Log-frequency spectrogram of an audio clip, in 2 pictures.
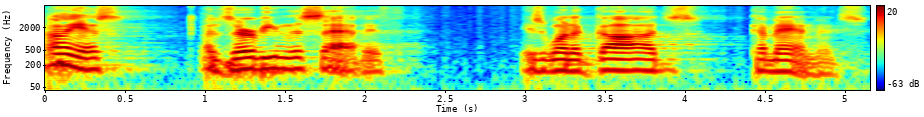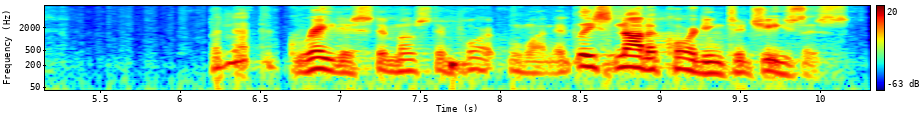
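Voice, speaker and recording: A man delivering a scripted church sermon with deliberate, emphatic phrasing and dramatic rhetorical pauses. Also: mid-range voice, vocal fry, pushed and bright. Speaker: preacher reading a sermon. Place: large indoor church space. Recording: echoey hall with long reverb.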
